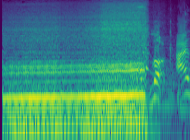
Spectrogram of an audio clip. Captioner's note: engine accelerating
